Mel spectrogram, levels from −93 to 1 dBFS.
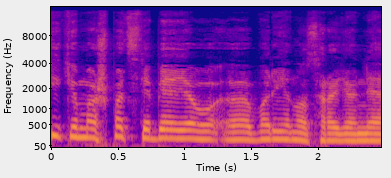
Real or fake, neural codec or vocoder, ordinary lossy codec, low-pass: real; none; AAC, 48 kbps; 14.4 kHz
